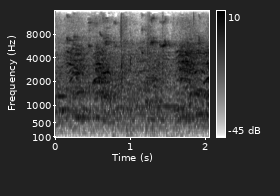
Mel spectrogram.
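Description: A basketball being dribbled on a gym court, under the steady noise of the gymnasium crowd.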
